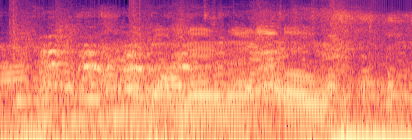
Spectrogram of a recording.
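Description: Raised men's voices calling out in a crowd, over a low rumble on the phone microphone.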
